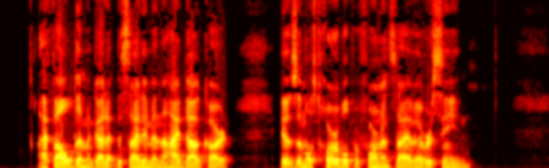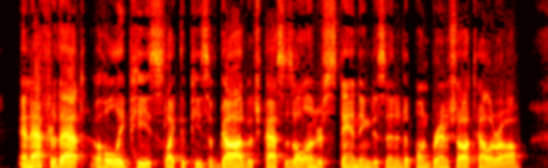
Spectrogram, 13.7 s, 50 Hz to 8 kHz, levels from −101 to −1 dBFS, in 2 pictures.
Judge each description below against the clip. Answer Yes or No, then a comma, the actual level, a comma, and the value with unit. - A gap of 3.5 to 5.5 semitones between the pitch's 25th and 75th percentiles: No, average, 2.9 semitones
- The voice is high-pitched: No, low, 125 Hz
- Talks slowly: No, average, 185 wpm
